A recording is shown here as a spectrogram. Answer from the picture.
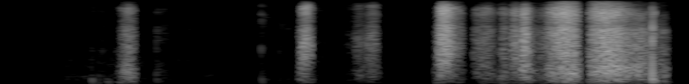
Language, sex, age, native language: Icelandic, female, 50-59, Icelandic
